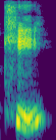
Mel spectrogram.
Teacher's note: as the e in key is formed at the front of the mouth you are more likely to feel the sound closer to the front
